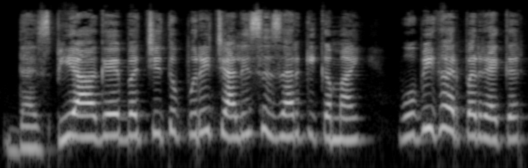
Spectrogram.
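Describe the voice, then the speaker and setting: A woman voicing a trusting, kind-hearted young wife who speaks earnestly and gently. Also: high voice, steady tone, moderate pace, lightly acted.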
